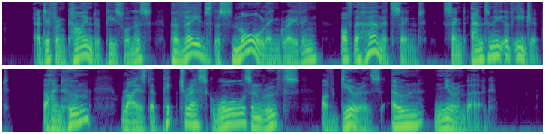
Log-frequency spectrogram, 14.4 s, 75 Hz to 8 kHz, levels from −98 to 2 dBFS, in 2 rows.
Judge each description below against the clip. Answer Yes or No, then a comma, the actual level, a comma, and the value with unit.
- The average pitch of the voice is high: No, low, 120 Hz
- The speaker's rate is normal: No, slow, 115 wpm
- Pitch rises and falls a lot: Yes, wide, 8.5 semitones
